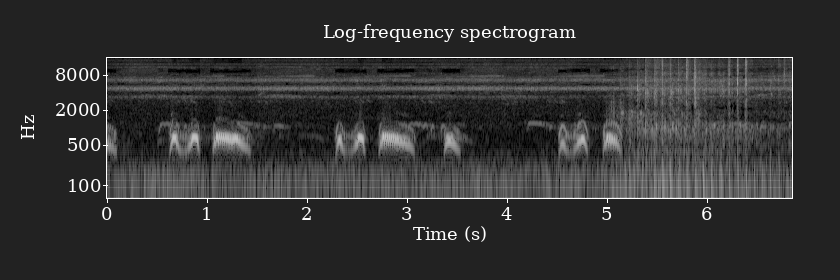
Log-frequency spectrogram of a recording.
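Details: Decoy spotted dove calling wild doves with soft, hollow paired coos in short phrases, then a burst of clattering noise near the end, over a faint high whine.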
